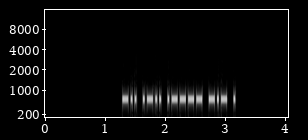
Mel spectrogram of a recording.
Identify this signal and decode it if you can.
Morse code, heard as a keyed tone, about 36 wpm, 700 Hz. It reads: DL1KE
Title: DXCC-100 Call Signs - 5 Characters - 35wpm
